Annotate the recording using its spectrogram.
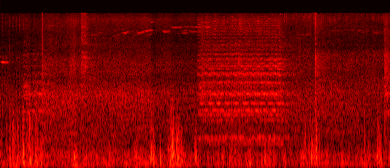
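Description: Auto rickshaw engines putter close by.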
